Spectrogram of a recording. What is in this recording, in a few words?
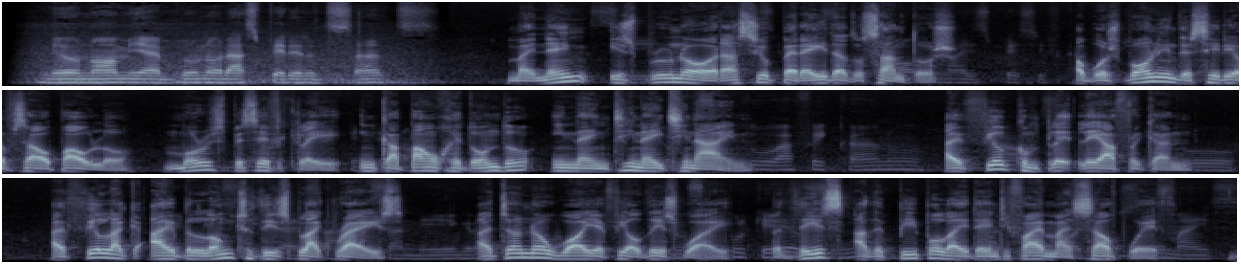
Spanish EU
